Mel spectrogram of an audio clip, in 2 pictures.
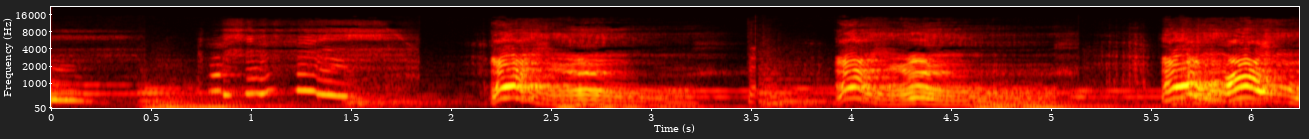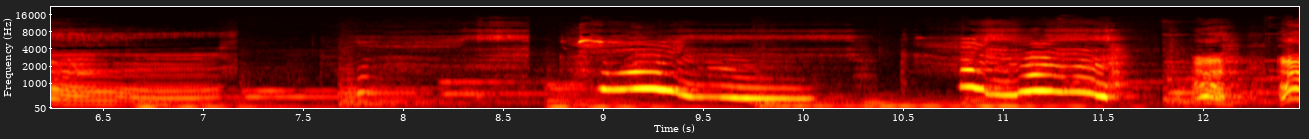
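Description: Siberian huskies 'talking': a back-and-forth run of drawn-out howls and yowls that slide up and down in pitch, the one about nine seconds in falling steeply, over background music with a steady bass.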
